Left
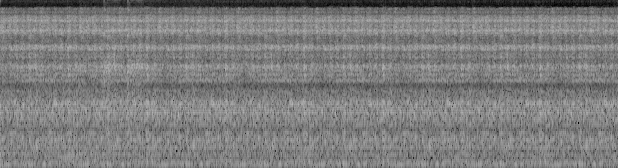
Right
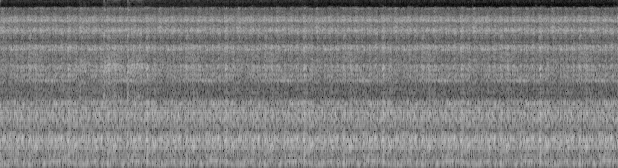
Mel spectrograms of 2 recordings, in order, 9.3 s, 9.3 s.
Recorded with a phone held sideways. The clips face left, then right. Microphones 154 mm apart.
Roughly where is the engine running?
Right.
